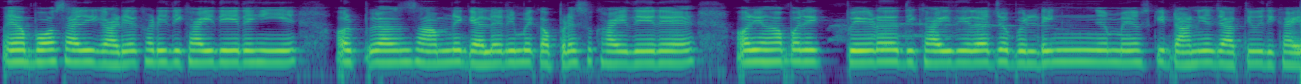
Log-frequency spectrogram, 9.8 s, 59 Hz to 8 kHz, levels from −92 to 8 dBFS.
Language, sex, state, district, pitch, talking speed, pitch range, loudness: Hindi, female, Uttar Pradesh, Jyotiba Phule Nagar, 210 Hz, 245 wpm, 205-215 Hz, -15 LUFS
